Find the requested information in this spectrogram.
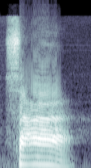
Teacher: اس کے اوپر کھڑی زبر بھی ہے، ایک الف کے برابر کھینچ کر پڑھیں گے۔ سعی، عین کے اوپر کھڑی زبر ہے، ایک الف کے برابر کھینچ کر پڑھیں گے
